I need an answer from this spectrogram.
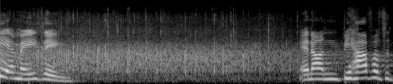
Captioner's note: applause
